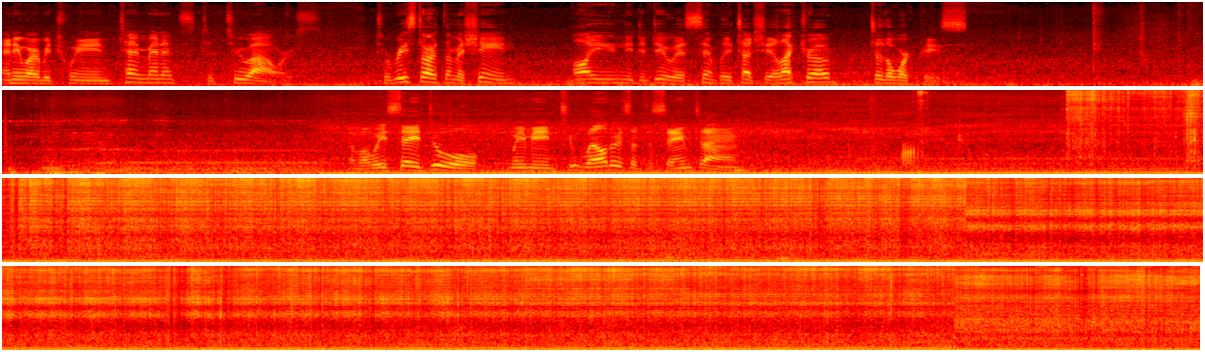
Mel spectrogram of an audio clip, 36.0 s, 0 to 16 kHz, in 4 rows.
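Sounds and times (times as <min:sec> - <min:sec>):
diesel engine humming: 0:09.8 - 0:36.0
welding arcs crackling: 0:17.0 - 0:36.0.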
